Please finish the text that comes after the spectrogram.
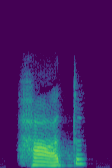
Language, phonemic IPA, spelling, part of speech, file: Marathi, /ɦat̪/, हात, noun, LL-Q1571 (mar)-हात.wav
- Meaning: 1. hand 2. arm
